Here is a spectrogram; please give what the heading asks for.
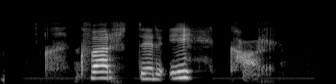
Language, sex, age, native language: Icelandic, male, 6, Icelandic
